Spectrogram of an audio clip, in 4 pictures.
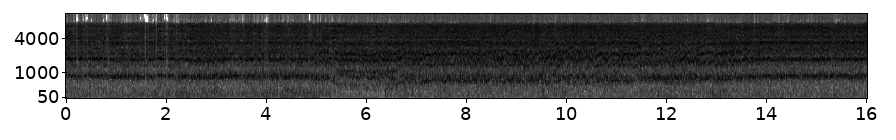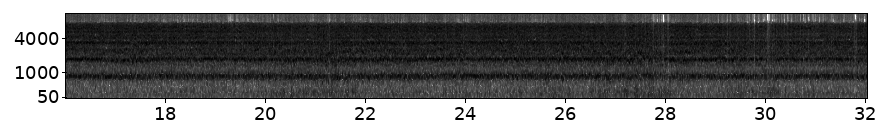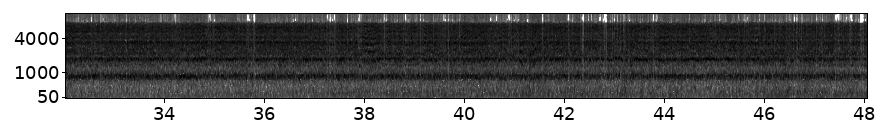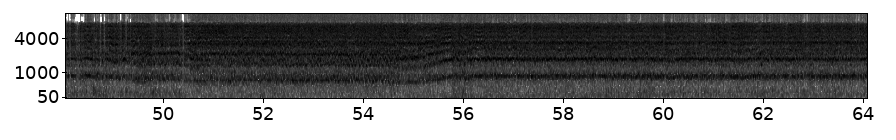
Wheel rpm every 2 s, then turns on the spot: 230, 230, 230, 140, 160, 160, 190, 220, 230, 230, 230, 230, 240, 230, 230, 230, 230, 230, 230, 230, 230, 240, 230, 230, 230, 190, 160, 160, 220, 230, 230, 230.
none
